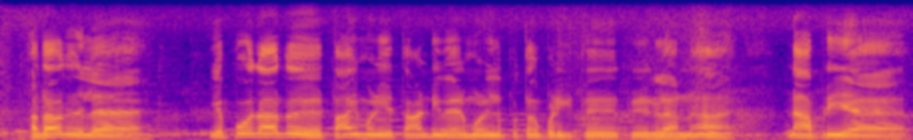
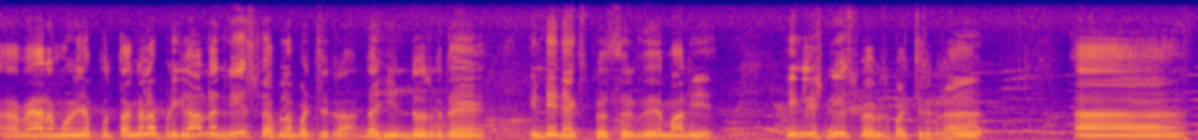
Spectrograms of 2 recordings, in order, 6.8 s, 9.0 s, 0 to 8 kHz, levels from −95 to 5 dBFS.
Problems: background sounds at intervals, background conversations at intervals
